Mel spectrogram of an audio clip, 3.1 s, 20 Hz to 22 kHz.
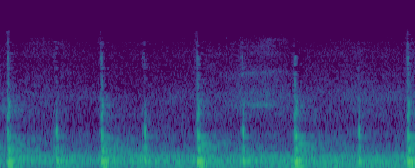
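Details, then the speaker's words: Jointer being set up with freshly sharpened knives, cutterhead turned by hand while the table is raised until the knife just barely touches a square; light crisp scraping ticks about every 0.75 s show the knife height is correct. "we want to raise it up until it just barely touches so we can hear it scraping that's all you want for right now"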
